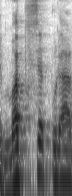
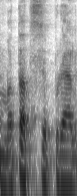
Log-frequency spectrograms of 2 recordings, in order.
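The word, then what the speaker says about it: मत्स्य पुराण: मत से पुराण है इसका उच्चारण करने में बहुत लोग गलत कर देते हैं मत से पुराण कहने लगते हैं इसको उच्चारण ठीक से करना चाहिए मतस्य त स य संयुक्त है तो मत्स पुराण जो है नाम से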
